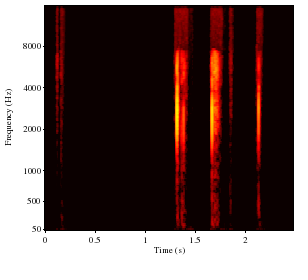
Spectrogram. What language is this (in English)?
Uzbek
